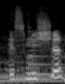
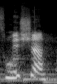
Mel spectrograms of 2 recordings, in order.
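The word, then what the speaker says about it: Is mise: Ismisha, Tawassul. It's like in Arabic we say Ismi, Tawassul. In Yemen we say Ismish. Ismish? Oh. Ismish. In Irish it's Smisha, right?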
